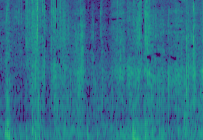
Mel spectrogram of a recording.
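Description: White paper stuffing inside an opened mini backpack crinkling and rustling as hands push into it, a dense run of irregular small crackles.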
